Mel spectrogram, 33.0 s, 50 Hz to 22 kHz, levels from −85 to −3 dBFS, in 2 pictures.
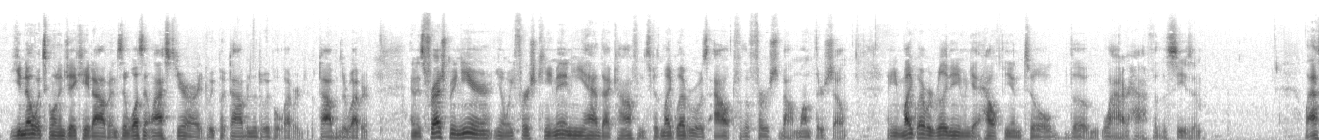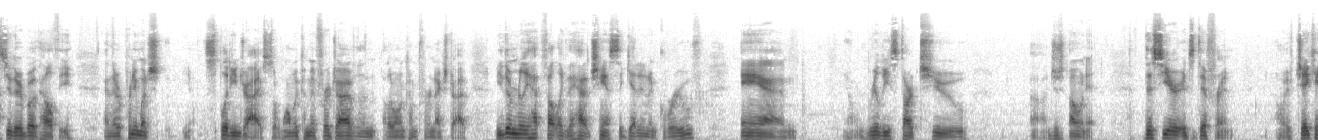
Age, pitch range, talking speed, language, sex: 30-49, 85-100 Hz, 250 wpm, English, male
